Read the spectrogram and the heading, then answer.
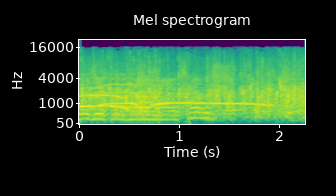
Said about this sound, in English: Please give a round of applause to our panelists,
